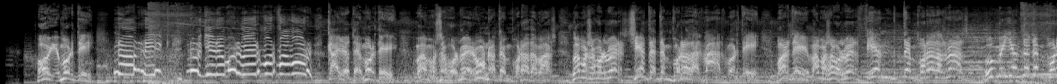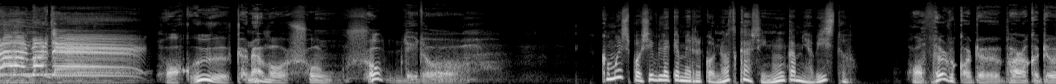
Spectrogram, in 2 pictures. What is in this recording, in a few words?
Cartoon, Commercial, Impressions, Bright, Upbeat, Conversational, Spanish; Cartoon Reel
